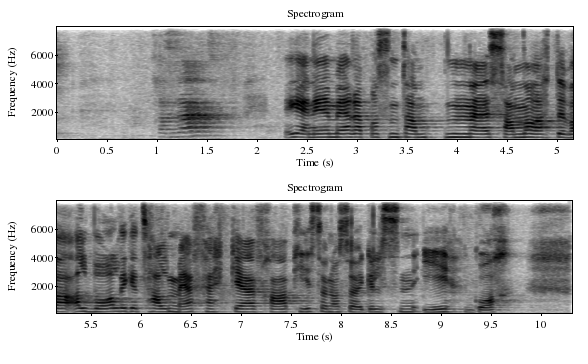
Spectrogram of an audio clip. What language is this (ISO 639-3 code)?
nor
